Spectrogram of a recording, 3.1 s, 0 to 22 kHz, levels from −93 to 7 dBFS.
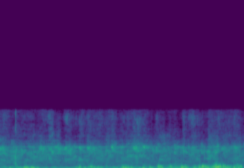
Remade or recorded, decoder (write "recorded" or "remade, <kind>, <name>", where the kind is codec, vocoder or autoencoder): remade, codec, HILCodec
